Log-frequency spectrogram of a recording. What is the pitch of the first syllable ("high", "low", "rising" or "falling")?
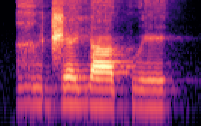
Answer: low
